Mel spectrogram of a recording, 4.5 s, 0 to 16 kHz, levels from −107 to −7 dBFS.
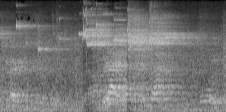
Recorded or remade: remade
